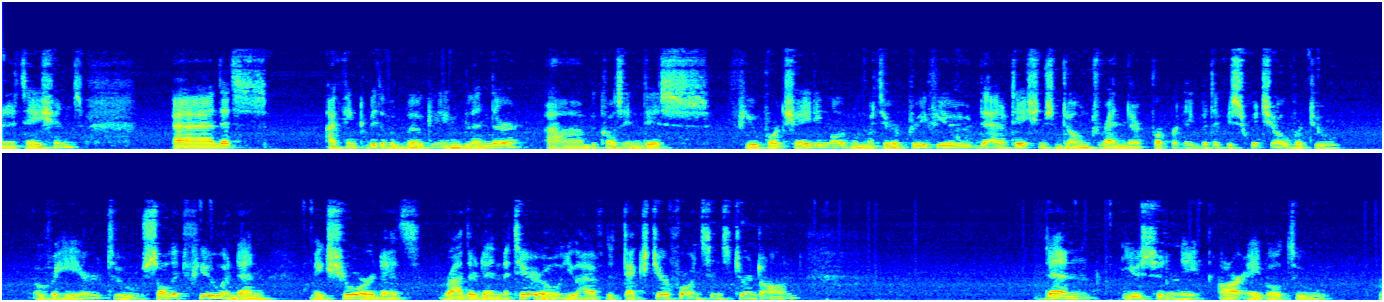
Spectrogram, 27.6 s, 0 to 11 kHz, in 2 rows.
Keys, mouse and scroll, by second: 3.9 shift+middle click, 13.1 click, 15.8-20.8 drag, 21.2 middle click, 22.2 shift+middle click, 22.9-24.0 middle drag, 24.6 shift+middle click, 25.6-27.6 drag.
